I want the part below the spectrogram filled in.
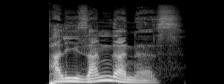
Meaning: strong/mixed nominative/accusative neuter singular of palisandern
- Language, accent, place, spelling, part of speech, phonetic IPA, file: German, Germany, Berlin, palisandernes, adjective, [paliˈzandɐnəs], De-palisandernes.ogg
